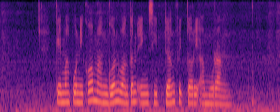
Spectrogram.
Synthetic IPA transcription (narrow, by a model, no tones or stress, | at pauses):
kemahpunikɔmaŋɡɔnwɔnt̪ənɪŋsiɖ̥a̤ŋfik̚t̪ɔɾiʔa̰muɾaŋ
